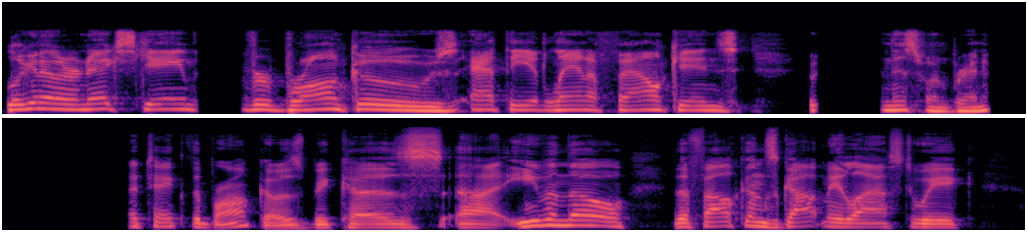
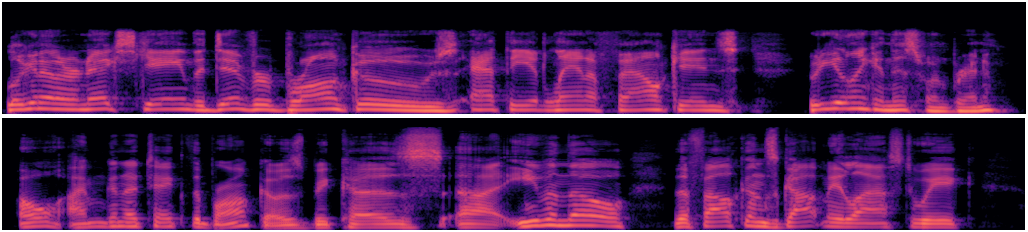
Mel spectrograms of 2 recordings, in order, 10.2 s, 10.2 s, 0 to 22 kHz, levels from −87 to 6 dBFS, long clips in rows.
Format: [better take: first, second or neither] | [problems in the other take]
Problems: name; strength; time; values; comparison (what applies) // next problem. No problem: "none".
second | audio cutting out; at 1 s, at 4 s and at 5 s for 1 s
